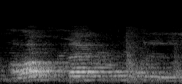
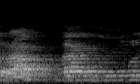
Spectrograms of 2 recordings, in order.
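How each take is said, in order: First: The r sound is thick and rounded. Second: The r sound is thin and light. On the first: The speaker calls it right. "bulat karena di baris atas fathah" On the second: The speaker calls it wrong. "jangan dibaca"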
